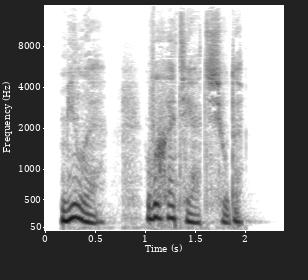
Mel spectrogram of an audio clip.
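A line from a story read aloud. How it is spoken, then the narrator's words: Quiet distant whisper. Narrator (Russian): тихо, словно издалека шепнула Зоя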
